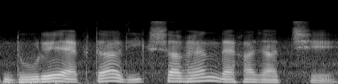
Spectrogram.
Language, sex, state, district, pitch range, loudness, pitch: Bengali, male, West Bengal, North 24 Parganas, 110-140 Hz, -17 LUFS, 115 Hz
